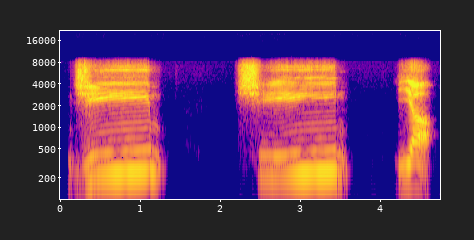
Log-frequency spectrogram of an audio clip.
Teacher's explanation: جیم، شین، یا یہ تینوں حروف حروف مستفلہ میں سے. جیم پڑھیں گے، شین پڑھیں گے، یا پڑھیں گے، تینوں کو باریک آواز میں پڑھیں گے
